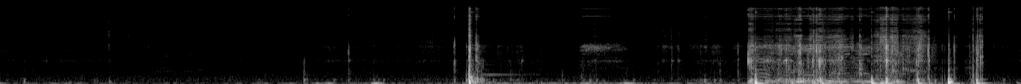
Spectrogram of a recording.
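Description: Close handling noise as a large solar panel is moved right against the camera: a sharp knock about five seconds in, then two seconds of loud rubbing and scraping near the end.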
